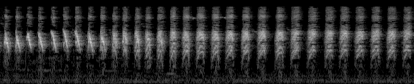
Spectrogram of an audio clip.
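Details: Green leafbird giving a rapid 'tembakan' burst used to provoke other birds into singing: loud, high chirping notes fired in a fast, even series of about two per second, with no other clear sounds.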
